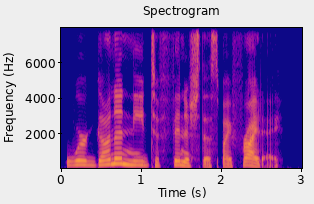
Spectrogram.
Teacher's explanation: Notice going to becomes gonna. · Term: connected speech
